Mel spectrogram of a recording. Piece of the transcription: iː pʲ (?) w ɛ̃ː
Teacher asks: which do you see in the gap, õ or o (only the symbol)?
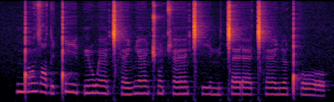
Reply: õ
